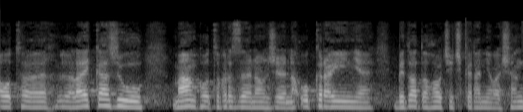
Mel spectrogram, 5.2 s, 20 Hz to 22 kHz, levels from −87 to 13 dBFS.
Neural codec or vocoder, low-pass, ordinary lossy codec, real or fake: codec, 24 kHz, 0.9 kbps, WavTokenizer, medium speech release version 2; 10.8 kHz; AAC, 64 kbps; fake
